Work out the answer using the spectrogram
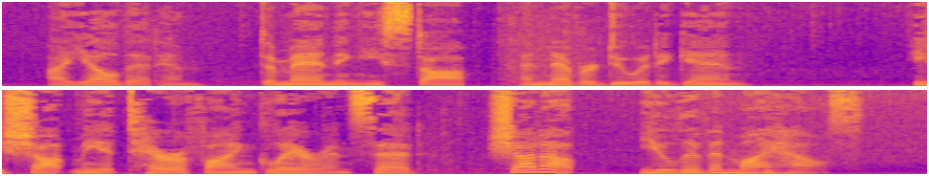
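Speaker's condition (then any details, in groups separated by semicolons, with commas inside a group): No condition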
